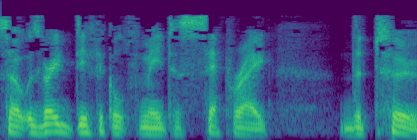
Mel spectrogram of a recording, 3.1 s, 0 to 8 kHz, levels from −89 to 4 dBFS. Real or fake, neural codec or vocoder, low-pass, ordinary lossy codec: real; none; 7.2 kHz; MP3, 24 kbps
